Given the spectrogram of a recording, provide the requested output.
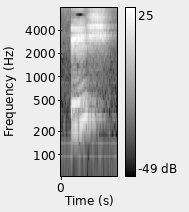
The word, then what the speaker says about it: ich: cold ish hi sir ish is the word for I and we have a short e sound here there's also a special sign in the script ish e naught e e ish and we have a grouped consonant here it's the soft CH sound this is the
